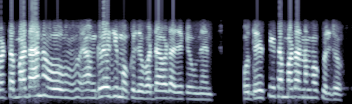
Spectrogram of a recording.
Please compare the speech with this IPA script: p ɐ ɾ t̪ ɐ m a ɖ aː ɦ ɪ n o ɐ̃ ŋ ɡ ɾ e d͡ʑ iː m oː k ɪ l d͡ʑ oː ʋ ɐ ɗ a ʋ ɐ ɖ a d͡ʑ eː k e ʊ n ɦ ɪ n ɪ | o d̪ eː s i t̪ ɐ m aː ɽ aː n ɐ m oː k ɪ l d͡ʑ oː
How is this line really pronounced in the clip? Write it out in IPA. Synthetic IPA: p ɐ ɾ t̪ ɐ m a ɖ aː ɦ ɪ n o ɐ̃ ŋ ɡ ɾ e d͡ʑ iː m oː k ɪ l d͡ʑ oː ʋ ɐ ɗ a ʋ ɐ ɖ a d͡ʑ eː k e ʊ n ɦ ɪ n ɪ | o d̪ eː s i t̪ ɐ m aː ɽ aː n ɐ m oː k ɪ l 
